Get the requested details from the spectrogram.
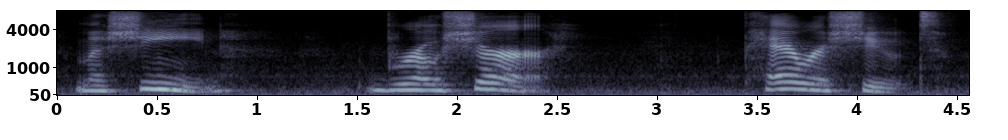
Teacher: in these words CH will sound like sh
